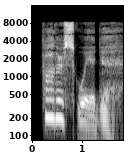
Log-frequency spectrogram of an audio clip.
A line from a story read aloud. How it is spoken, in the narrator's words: the archbishop sighed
